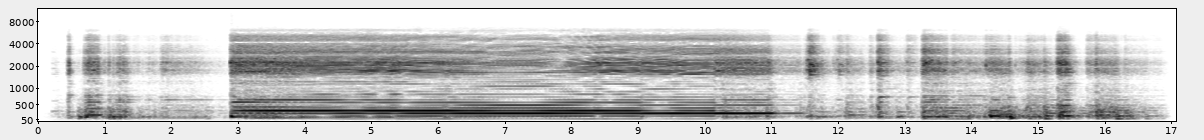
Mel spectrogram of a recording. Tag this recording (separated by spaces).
guitar feedback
